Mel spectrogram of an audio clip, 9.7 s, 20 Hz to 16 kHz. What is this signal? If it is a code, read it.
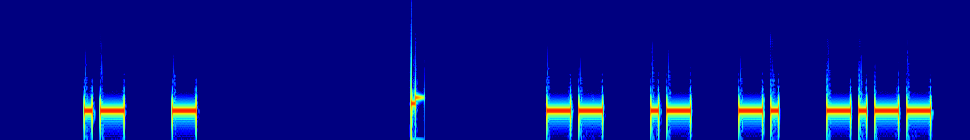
Morse code, heard as a keyed tone, about 15 wpm, spaced as for 11 wpm, 690 Hz. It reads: AT MANY
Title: 2x Character Spacing - Top 100 Words - 15wpm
